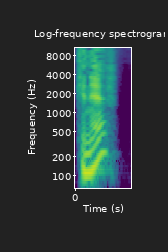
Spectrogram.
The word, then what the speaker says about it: Knijff: How would you say that? Kniff? Kniff like Knish from Rounders.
